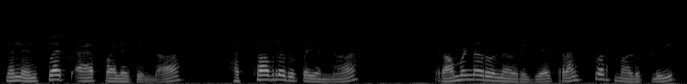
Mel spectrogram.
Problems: low volume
